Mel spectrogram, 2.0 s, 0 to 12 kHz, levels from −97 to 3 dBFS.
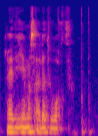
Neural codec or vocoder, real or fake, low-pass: vocoder, 22.05 kHz, 80 mel bands, Vocos; fake; 9.9 kHz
